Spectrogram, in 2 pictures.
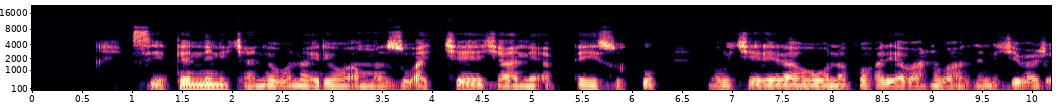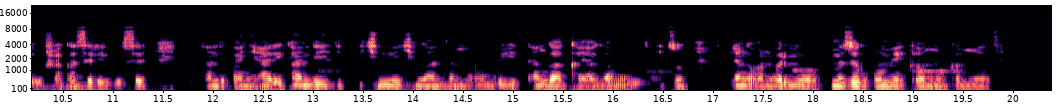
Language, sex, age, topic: Kinyarwanda, male, 18-24, health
